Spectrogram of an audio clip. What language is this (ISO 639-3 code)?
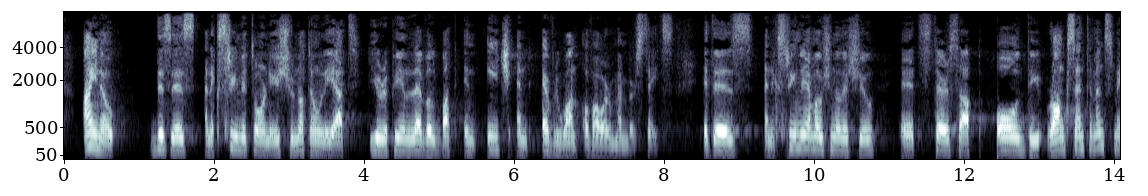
eng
